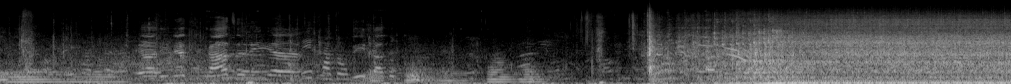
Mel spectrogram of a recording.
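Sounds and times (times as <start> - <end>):
speech: 1.4 - 5.6
tractor engine running: 6.4 - 10.1.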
